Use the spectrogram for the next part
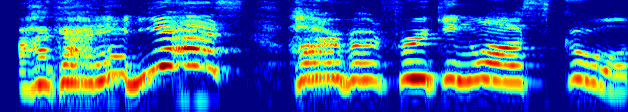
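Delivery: high, loud burst of joy with a near-shriek on yes; excited cheer. Retold or imitated. Students opening letters, thrilled, cheering at getting in. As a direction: imitate students thrilled by their acceptance letters. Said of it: "So they get excited".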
